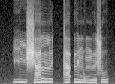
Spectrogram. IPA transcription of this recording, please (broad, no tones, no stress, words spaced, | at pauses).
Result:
ɦi ʃalːʏ tːaʔʏno mʏso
